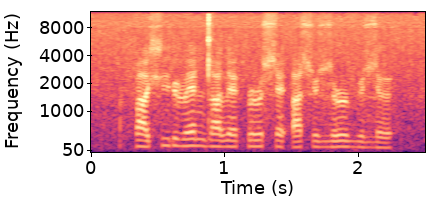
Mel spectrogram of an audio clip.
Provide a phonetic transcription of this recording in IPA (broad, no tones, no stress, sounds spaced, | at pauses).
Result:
f a xʲ ə˞ ɾʲ ə ɭ ɛ n d a l ɛ f ə˞ ɬ ɛ ʔ a ɬ ʏ ɮ ə˞ v ʏ ɮ ə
